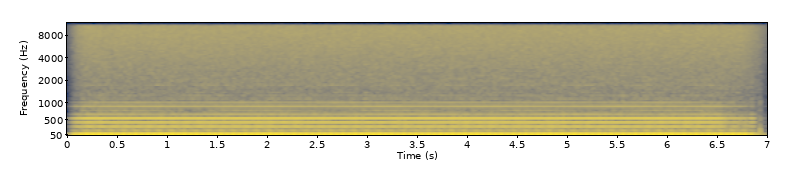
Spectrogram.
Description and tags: Various sources of electromagnetic interference recorded with old magnetic telephone headset recorder and Olympus DS-40, converted and edited in Wavosaur. Ceiling fan motor.
electromagnetic, hum, intereference, noise, radiation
